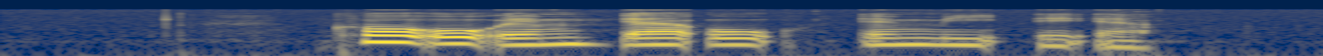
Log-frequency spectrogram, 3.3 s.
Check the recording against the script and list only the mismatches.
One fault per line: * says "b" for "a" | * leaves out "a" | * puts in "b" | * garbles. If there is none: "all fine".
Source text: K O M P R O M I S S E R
* leaves out "P"
* leaves out "S S"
